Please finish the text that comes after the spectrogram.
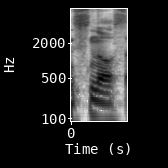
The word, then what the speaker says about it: snus: Now, Lewis, first of all, is it white snooze? How do you say it? All right. I've been saying snus, and everyone I've spoken to so far has said snus, but quite often I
